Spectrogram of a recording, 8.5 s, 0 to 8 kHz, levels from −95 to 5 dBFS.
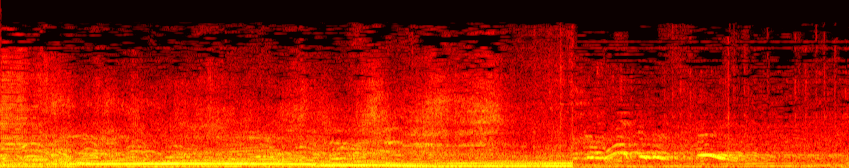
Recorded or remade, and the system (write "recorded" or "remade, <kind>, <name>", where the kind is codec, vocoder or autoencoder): recorded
